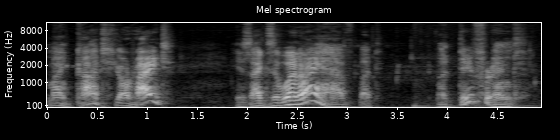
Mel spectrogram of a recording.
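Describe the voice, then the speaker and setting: An actor playing a gruff male crew member with a rough, gravelly voice. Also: on the low side, huge pitch swings, a little slow, fairly bright tone, exaggerated voice.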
